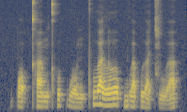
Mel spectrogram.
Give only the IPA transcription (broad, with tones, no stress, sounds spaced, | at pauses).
p ɔ˨˩ ʔ kʰ a˧ m kʰ u˦˥ k̚ w o˧ n pʰ u˥˩ a̯ l ɤː˥˩ p̚ b u˧ a̯ p ɯ˨˩ a̯ t͡ɕ u˩˦ a̯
